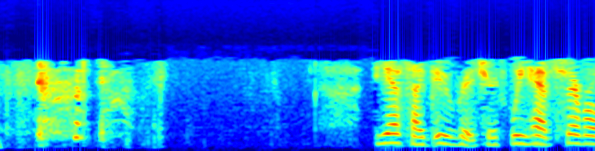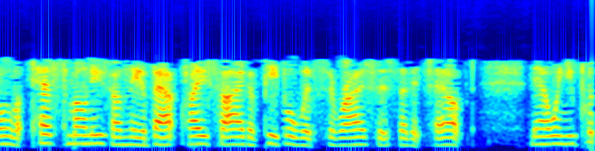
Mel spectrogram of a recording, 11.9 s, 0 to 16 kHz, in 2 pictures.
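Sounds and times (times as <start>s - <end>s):
person coughing from a tickle in the throat: 0.4s - 1.4s
speech: 3.8s - 11.8s.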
